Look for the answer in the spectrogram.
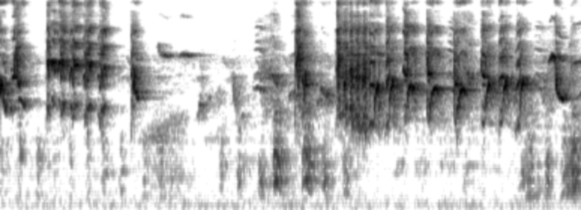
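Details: Oriental magpie-robin, a wild bird that has come to a cage in Thailand, singing a rich, varied run of sweet whistles, chirps and quick trills. Loud, busy phrases come in bursts with short pauses between them.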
